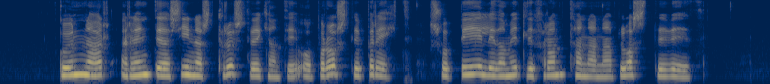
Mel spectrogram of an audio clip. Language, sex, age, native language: Icelandic, female, 30-39, Icelandic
